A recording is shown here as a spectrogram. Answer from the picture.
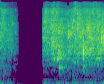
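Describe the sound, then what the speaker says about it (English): Watermelon juice pours into a FreshTech jam maker in a steady splashing stream. It starts, breaks off briefly, then resumes as a close, continuous liquid rush with no talk. "you pour your fruit, in this case liquid,"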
